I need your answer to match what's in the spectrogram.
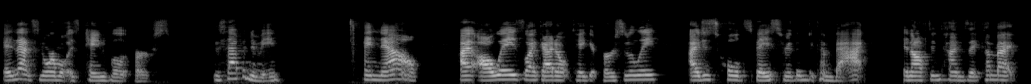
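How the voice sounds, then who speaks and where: A woman's voice: mid-range voice, steady tone, moderate pace, pushed and bright. A woman giving a casual, reassuring tarot reading to viewers, chatty with lots of fillers and "right?" tags. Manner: chatty, reassuring, many fillers and tag questions. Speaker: tarot reader.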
